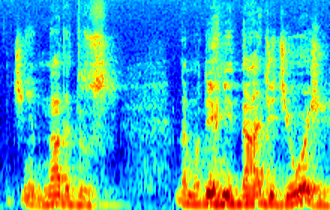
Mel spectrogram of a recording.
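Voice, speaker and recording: A man of medium pitch with a dark, mellow tone and vocal fry at a fairly slow pace, in audible room echo. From Brazil, Minas Gerais (Carangola). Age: 70s. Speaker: retired salesman and company employee. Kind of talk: oral history interview. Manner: halting, with frequent restarts.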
